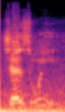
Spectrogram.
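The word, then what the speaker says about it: je suis: if you check this i am in french is jezui it's spelled j-e-s-u-i-s that's jesus and we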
